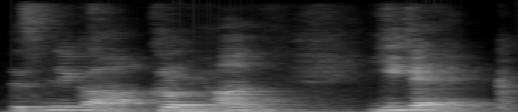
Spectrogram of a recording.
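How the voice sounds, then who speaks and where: Brisk woman science teacher lecturing a class, heard from a distance over noticeable room noise. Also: mid-range voice. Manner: brisk, constantly checks understanding with quick questions. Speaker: middle school science teacher. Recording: echoey classroom from afar, noisy.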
